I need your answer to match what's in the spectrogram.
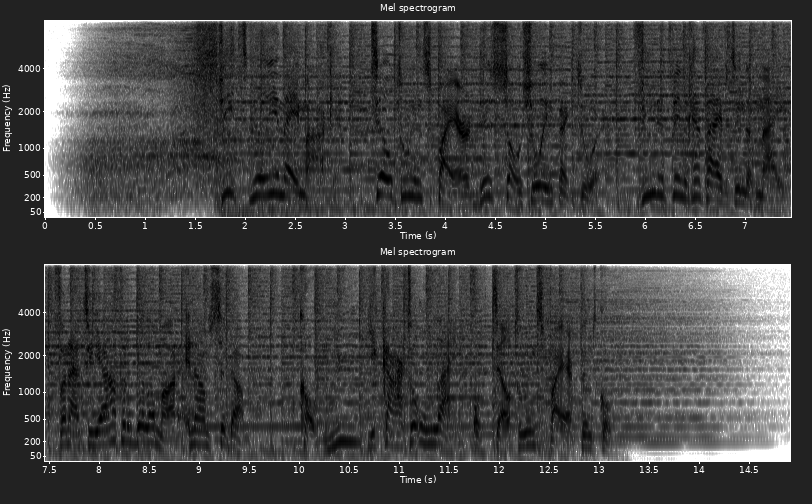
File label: Commercial; TTI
